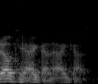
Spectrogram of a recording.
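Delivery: ordinary delivery, nothing marked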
